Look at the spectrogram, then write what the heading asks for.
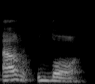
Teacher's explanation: Okey, dha seperti yang mana saya terangkan tadi, dha ialah makhraj daripada sepanjang tepi lidah menemui geraham atas kiri atau kanan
